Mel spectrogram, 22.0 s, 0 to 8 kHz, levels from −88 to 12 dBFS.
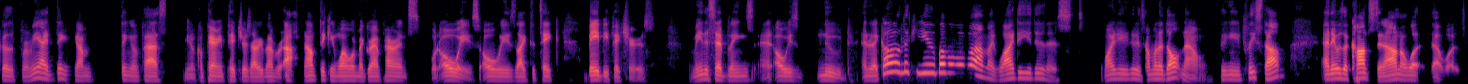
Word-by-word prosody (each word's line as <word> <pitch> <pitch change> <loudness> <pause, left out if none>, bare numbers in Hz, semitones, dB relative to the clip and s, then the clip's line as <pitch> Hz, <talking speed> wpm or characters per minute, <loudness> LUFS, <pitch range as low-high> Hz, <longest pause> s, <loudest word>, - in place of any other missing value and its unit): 'Cause 100 -3 -5
for 95 -1 -11
me, 150 +5 -4
I 140 -3 +2
think 120 +1 -9
I'm 100 0 -3 0.4
thinking 115 -2 -9
of 100 -1 -11
past, 95 -1 +2 0.2
you - - -14
know, - - -13
comparing 100 -2 +2
pictures, 100 0 -5
I 90 - +3
remember 95 0 -3
Ah, - - +7
now 105 +2 +5
I'm 110 - +2
thinking 105 -3 -5
one 100 0 +1
where 100 -1 -4
my 95 -1 -5
grandparents 95 0 -1 0.2
would - - -9
always, 100 -12 -2
always 95 -1 -5
like 90 -1 +1
to - - -16
take - - -1 0.5
baby 110 -3 +4
pictures. - - -8 0.5
Me 100 +6 -5
and 130 - -4
the - - -4
siblings 100 -2 -1
and - - -7
always 100 -2 -4 0.3
nude, 95 -9 -9 0.2
and 95 - -7
they're 100 - -2
like, 100 - -4
"Oh, 310 +3 +5
look 310 -1 -4
at - - -20
you, 285 +1 -2
blah, 295 +1 +6
blah, 290 0 -2
blah, 280 0 -3
blah." - - +7
I'm 180 - -4
like, 135 -7 -6
"Why 120 +6 +3
do 150 +2 -9
you 145 -1 -8
do 140 -1 -10
this? - - -11 0.4
Why 125 - -1
do 130 - -9
you 130 -1 -8
do 135 0 -7
this, 115 -4 -10
I'm 120 +2 -4
an 130 - +1
adult 125 - +3
now, - - -2 0.2
can 120 -1 -9
you 115 -1 -8
please 155 +6 -7
stop?" - - +6 0.6
And 130 +1 +4
it 135 - +5
was 140 -1 0
a 130 - +2
constant, 150 0 +6
I - - +7
don't 125 - +6
know 115 - +1
what 115 - -1 0.2
that - - -4
was, 440 - -11
110 Hz, 220 wpm, -25 LUFS, 100-135 Hz, 0.6 s, Ah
